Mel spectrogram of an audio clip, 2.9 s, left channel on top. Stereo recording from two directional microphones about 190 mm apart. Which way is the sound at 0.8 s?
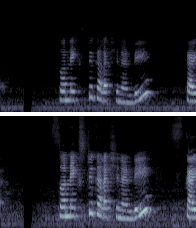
30° right (ahead or behind).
